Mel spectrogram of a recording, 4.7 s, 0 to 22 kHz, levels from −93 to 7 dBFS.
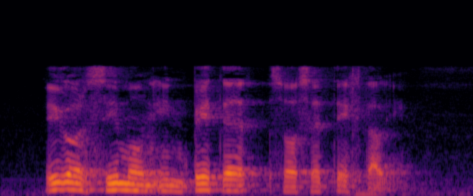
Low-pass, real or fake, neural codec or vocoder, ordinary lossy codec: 5.4 kHz; real; none; MP3, 32 kbps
